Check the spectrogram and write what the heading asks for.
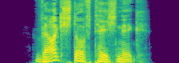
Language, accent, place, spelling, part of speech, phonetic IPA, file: German, Germany, Berlin, Werkstofftechnik, noun, [ˈvɛʁkʃtɔfˌtɛçnɪk], De-Werkstofftechnik.ogg
- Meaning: materials technology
